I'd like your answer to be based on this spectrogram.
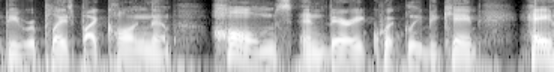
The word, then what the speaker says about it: Holmes: And they're not saying H-O-M-E-S. They're essentially saying H-O-L-M-E-S, but the L is silent.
